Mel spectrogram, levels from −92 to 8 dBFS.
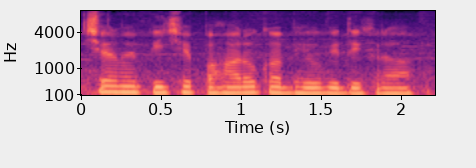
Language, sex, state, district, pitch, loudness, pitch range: Hindi, male, Arunachal Pradesh, Lower Dibang Valley, 145 Hz, -13 LUFS, 135-150 Hz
